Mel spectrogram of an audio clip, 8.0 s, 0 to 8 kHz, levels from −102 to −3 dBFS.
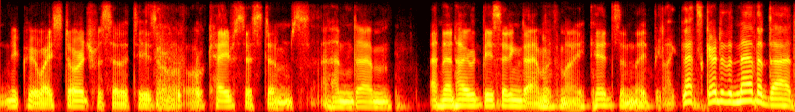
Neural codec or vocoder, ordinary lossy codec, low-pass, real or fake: codec, 16 kHz, 8 kbps, FunCodec, trained on LibriTTS, 25 frames a second; Opus, 32 kbps; 7.2 kHz; fake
